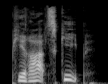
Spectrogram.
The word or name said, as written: piratskib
